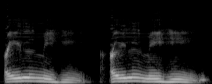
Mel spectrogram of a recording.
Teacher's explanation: ইল গলায় ক্লটিসে আটকাইতে হবে। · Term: আইন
